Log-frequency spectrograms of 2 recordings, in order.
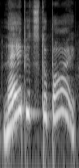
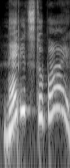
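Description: First: High cry, stress on не; repeated frightened shout. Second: High, shrill warning cry; frightened shout. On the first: Wife shrieks again at husband, higher stress on не. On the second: Wife shrieks at shaved husband, frightened shout. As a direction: keep the stranger away, loud. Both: Acted. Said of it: "кричить".

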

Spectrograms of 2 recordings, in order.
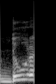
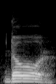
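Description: First: ಡೂರ್ higher, with a long oo; wrong oo in door. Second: ಡೋರ್ with a long, firm oh; correct long o. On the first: Teacher quizzing learners on door, wrong oo. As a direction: give ಡೂರ್ a questioning oo vowel. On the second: Teacher answering the practice question, long oh. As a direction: say ಡೋರ್ with oh, not oo. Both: Shown as a demonstration. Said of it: "ಇಲ್ಲ".

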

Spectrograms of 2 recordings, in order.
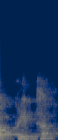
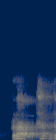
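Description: First: Said in the usual way. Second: पृथक said "prathak"; wrong vowel. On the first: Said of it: "होता है". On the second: Shown as a demonstration. Teacher correcting a mistake, पृथक as "prathak". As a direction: put "pra" for "pri" in पृथक. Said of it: "नहीं होता".

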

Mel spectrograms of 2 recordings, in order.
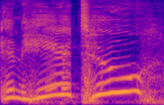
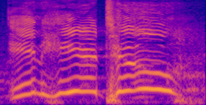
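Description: First: High, quick rising disbelief; mock shocked question; surprised question. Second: High, very slow drawn-out shout; hammed-up horrified yell. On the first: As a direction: ask it like you just caught the smell. Smelling friend's car. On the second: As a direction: stretch each word out in disgust. Friend gets in your car.

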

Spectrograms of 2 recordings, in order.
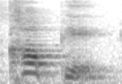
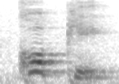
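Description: First: "Kapi." with a vowel halfway between o and a; coffee word kapi, vowel between o and a. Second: "Kopi." said with a clear rounded o. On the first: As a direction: blend o and a in "Kapi.". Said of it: "O'la A'yı beraber söylüyorsunuz". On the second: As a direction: say "Kopi." with an o, the snot word. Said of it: "Kopi arkadaşlar sümük demek". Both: Shown as a demonstration.

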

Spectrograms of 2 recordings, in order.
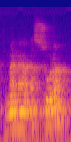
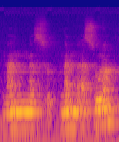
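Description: First: "mana as-surah" with the "a" of "as" accentuated and sharp; sharp, accentuated vowel. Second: "man as-surah" with a light "a" linked onto "man"; lighter, joined vowel. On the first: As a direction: say "mana as-surah", sounding the "a" that opens "as-surah" distinctly. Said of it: "accentuated and sharper". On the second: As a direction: run "man as-surah" together as if the "a" belonged to "man". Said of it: "the a would sound lighter". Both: Shown as a demonstration.

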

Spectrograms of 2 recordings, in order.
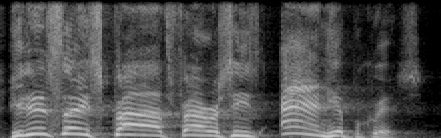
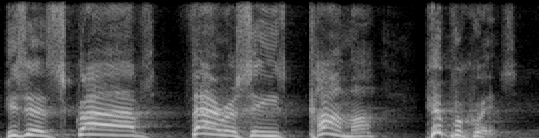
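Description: First: Said in the usual way. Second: Scribes, Pharisees, a pause, then "hypocrites" stressed; pause before hypocrites. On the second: Shown as a demonstration. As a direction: beat on "comma", then land hard on "hypocrites". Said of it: "he said it with an exclamation point".

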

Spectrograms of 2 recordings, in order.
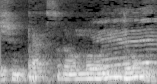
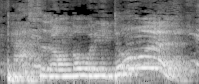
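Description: First: Said in the usual way. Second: Mock scornful shout. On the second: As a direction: hurl it back as the scornful servant. Servant's quote repeated, shouted.

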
